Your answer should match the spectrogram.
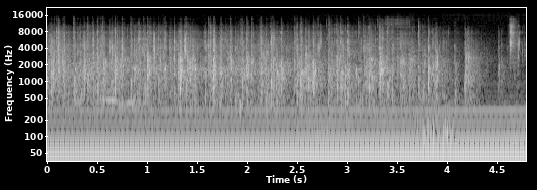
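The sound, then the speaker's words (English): An audience bursts into steady, dense hand clapping for God, many hands together producing a continuous crackling wash of applause with a low hum underneath throughout. “Give God a hand clap.”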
